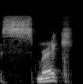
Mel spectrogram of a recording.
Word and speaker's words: Smrek: Stan Albeck wanted to keep Dave Corzine in his regular role off the bench, leaving the Bulls' 12th man, Smrek, pronounced wreck as in nervous wreck, wrote the sack.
